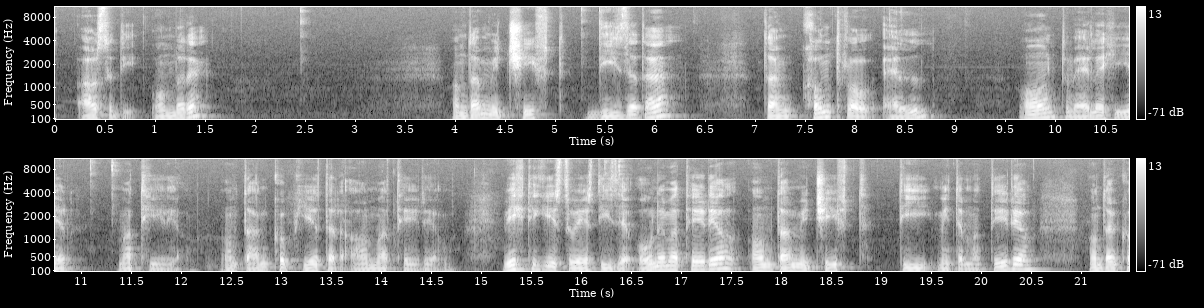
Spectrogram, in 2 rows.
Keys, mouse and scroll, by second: 6.1 shift+click, 14.9-17.0 middle drag, 17.0 click.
